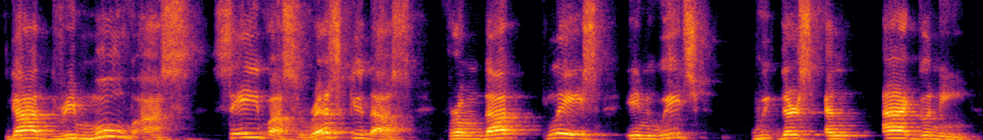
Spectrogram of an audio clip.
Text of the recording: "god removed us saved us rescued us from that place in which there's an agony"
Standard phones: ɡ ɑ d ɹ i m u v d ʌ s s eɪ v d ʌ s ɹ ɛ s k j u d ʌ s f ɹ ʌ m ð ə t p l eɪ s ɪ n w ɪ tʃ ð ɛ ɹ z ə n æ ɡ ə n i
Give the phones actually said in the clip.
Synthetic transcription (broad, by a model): ɡ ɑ d ɹ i m u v ʌ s s eɪ v ʌ s ɹ ɛ s k j u d ʌ s f ɹ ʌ m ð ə t p l eɪ s ɪ n w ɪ tʃ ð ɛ ɹ s ə n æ ɡ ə n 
